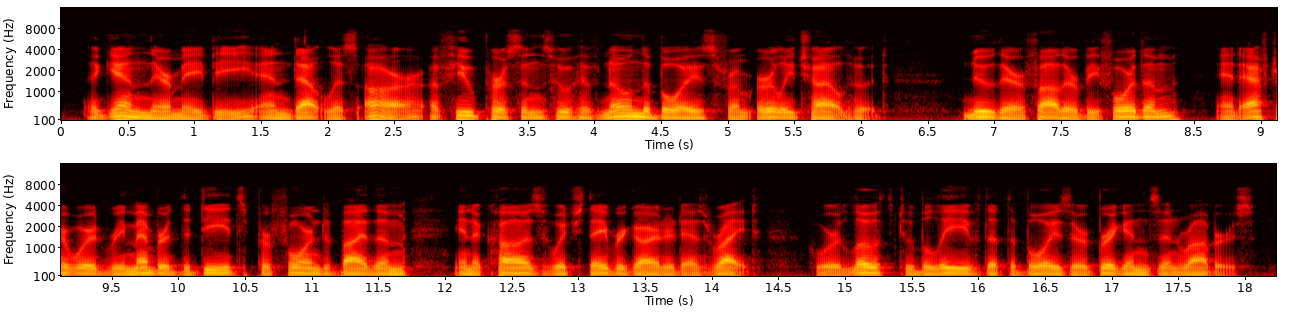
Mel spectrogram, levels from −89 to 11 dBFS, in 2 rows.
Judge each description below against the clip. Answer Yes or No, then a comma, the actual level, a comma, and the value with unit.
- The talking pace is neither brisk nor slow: Yes, average, 170 wpm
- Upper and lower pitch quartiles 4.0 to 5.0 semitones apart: No, average, 3.2 semitones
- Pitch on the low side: Yes, very low, 80 Hz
